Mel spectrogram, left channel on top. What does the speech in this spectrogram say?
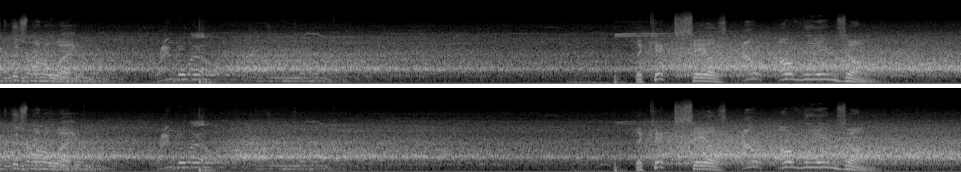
this one away. The kick sails out of the end zone.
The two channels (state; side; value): normal; both; correlation 0.69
